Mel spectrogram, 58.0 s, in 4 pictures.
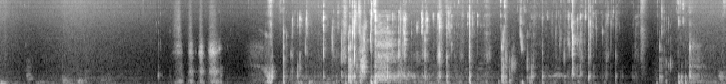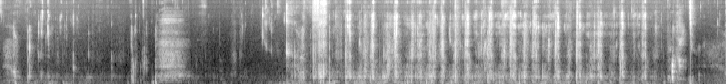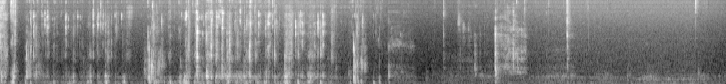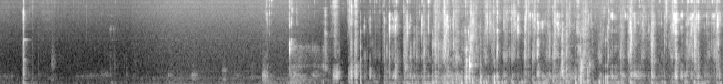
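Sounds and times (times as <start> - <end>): close chewing with mouth clicks: 5.4 - 17.7, 19.2 - 36.9, 48.8 - 58.0.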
